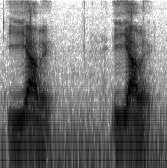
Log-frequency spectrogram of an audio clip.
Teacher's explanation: Llave, and it's not going to be lave. As well, we have the V, so we're going to make sure that we pronounce this as B, so as in B and not V as you would pronounce it in English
